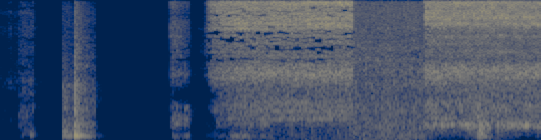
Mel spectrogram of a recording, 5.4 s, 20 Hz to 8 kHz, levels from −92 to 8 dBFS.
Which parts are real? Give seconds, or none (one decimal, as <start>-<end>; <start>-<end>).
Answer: 0.0-4.3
